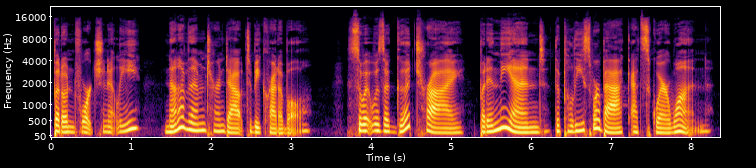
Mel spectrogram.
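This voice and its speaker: A woman's voice: fairly low pitch, expressive, moderate pace, dry recording, studio quality. A woman hosting a podcast, reading scripted true-crime narration. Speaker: podcast host.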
